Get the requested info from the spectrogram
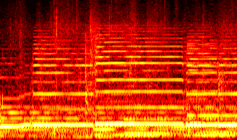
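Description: Background music led by guitar, with held notes that change every second or so.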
